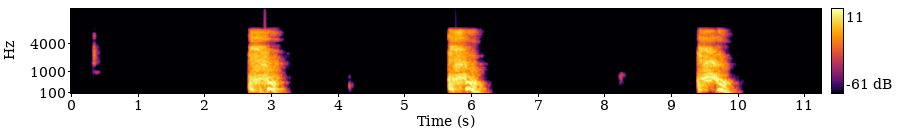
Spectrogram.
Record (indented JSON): {
  "three_cough_length": "11.3 s",
  "three_cough_amplitude": 32768,
  "three_cough_signal_mean_std_ratio": 0.29,
  "survey_phase": "beta (2021-08-13 to 2022-03-07)",
  "age": "45-64",
  "gender": "Male",
  "wearing_mask": "No",
  "symptom_new_continuous_cough": true,
  "symptom_fatigue": true,
  "symptom_headache": true,
  "smoker_status": "Ex-smoker",
  "respiratory_condition_asthma": false,
  "respiratory_condition_other": false,
  "recruitment_source": "Test and Trace",
  "submission_delay": "2 days",
  "covid_test_result": "Positive",
  "covid_test_method": "ePCR"
}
